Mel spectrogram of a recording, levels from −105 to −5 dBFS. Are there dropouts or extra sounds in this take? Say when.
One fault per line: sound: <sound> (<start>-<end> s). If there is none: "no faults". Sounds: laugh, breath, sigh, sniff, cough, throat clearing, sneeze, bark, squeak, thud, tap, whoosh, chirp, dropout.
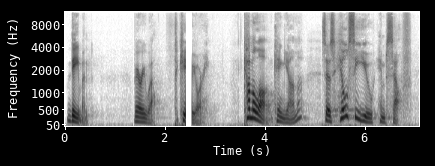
sound: dropout (2.4-2.5 s)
